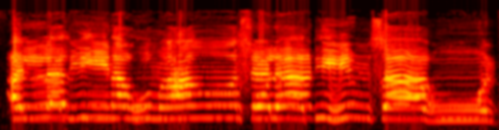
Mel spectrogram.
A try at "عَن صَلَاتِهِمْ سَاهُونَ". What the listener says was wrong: عن میں اخفا ہوگا اور صلا میں سواد پور پڑھیں گے آپ سین پڑھ رہے ہیں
